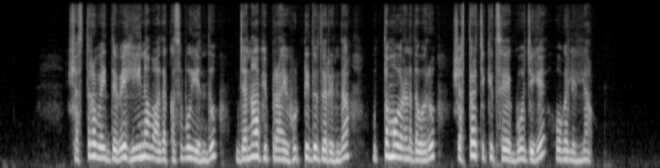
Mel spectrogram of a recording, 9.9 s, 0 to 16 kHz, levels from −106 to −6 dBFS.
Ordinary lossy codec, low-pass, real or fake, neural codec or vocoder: none; 14.4 kHz; fake; vocoder, 44.1 kHz, 128 mel bands, Pupu-Vocoder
